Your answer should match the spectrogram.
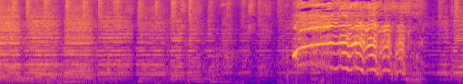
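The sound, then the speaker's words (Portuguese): A dapple-grey horse lets out a loud whinny partway through, a shrill wavering neigh that trembles downward, preceded by a few seconds of busy thumping and shuffling noise. “O que, que achou do relixo do cavalo?”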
